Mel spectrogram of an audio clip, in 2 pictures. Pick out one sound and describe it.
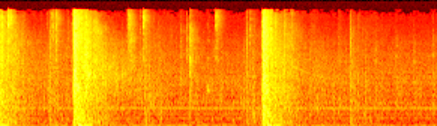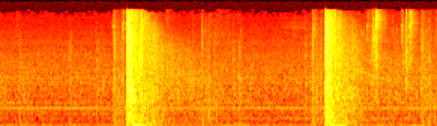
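Loud gunshots ring out every few seconds, each one ringing out and fading.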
